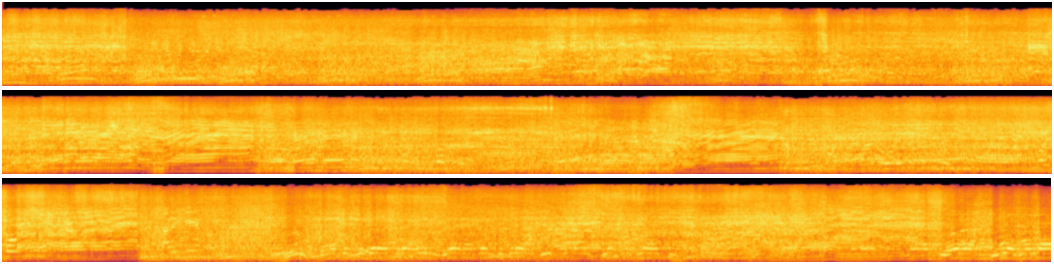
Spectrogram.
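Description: Several racing motorcycles on a dirt track, their engines revving hard, the pitch climbing and falling again and again as they accelerate and shift, overlapping one another. The sound eases briefly about twelve and seventeen seconds in.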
